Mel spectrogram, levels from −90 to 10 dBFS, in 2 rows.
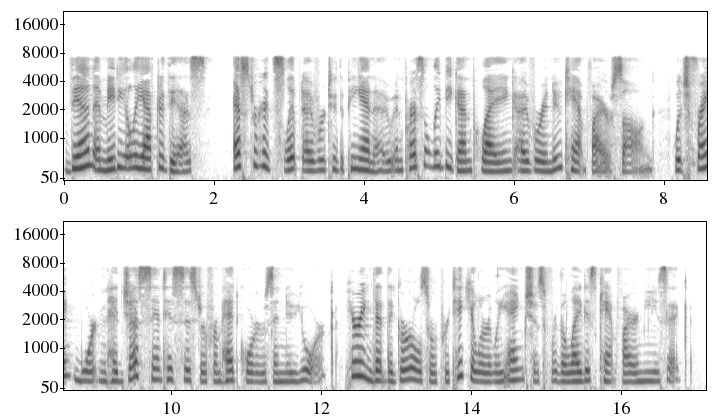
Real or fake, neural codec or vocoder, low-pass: real; none; 7.2 kHz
